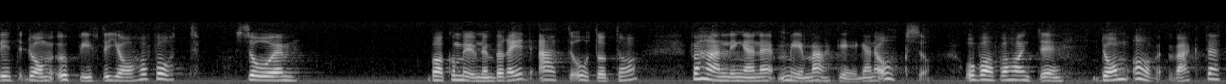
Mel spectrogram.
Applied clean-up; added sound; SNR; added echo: none; none; none; none.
